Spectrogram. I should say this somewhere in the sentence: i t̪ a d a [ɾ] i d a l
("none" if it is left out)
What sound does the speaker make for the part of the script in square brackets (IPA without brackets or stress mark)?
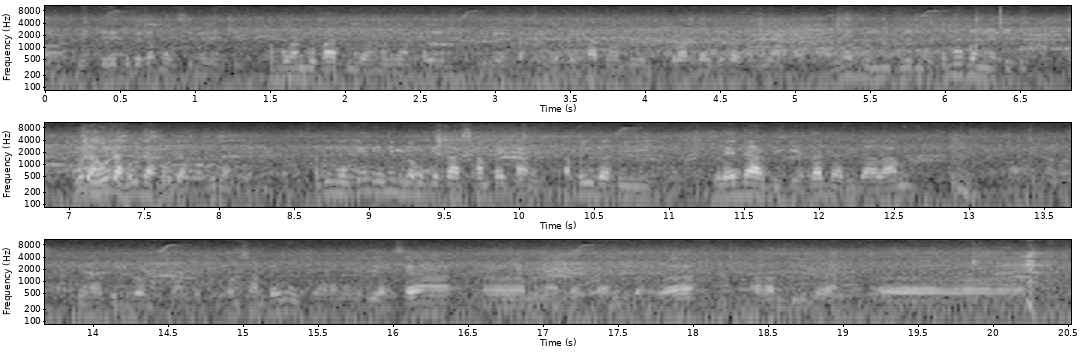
ɾ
